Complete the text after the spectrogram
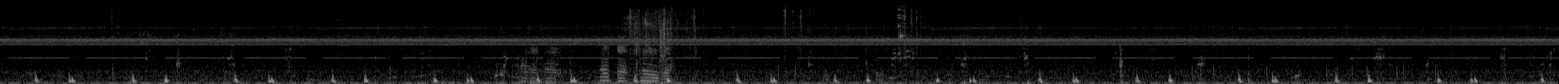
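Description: A heart monitor beeps steadily.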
